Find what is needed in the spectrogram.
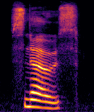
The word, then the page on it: snows: American English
